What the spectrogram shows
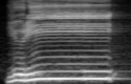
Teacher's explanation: آگے میم اور میم کے بعد الف، تو یہ میم کے بعد ظاہری بات ہے اگر زبر کے بعد الف ہو تو الف مدہ ہوا کرتے ہیں، اس میم کو ہم کھینچ کر پڑھیں گے، ذرا لمبا کر کے پڑھیں گے فعال لما، یا کے اوپر پیش تو اس کی آواز ہوگی یو، را کے نیچے زیر اور اس کے بعد یا ساکن ہے تو یہ یا مدہ ہوا، اس کو لمبا کر کے پڑھیں گے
